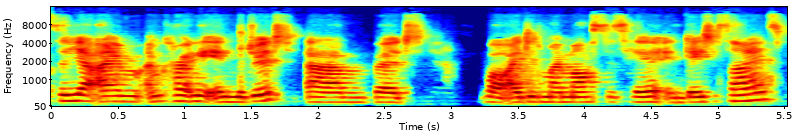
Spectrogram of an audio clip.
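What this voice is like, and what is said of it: English accent. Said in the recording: “I'm originally English, as my accent... definitely not a Spanish or a French accent”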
